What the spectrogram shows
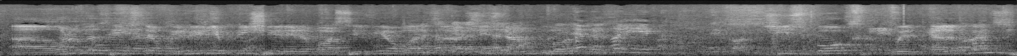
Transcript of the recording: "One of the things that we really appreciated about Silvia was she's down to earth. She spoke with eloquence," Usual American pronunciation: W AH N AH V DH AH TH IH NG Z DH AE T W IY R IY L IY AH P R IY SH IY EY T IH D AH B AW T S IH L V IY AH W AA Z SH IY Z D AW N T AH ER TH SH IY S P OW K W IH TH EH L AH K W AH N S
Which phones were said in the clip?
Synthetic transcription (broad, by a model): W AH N AH V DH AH T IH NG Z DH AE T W IY R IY L IY AH P R IY SH IY EY T IH D AH B AW T S IH L V IY AH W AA Z SH IY Z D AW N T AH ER F SH IY S P OW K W IH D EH L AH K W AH N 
